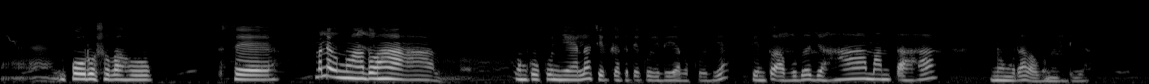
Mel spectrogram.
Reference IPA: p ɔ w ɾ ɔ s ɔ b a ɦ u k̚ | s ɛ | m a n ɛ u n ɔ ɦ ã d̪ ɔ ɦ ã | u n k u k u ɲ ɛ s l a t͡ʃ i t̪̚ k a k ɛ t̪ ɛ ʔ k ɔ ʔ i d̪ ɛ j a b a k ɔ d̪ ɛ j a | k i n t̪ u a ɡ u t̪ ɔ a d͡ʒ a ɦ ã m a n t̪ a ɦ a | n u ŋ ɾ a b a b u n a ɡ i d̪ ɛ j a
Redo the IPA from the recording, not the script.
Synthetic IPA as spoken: p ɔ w ɾ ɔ s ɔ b a ɦ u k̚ | s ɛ | m a n ɛ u n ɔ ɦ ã d̪ ɔ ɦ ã | u n k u k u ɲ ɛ l a t͡ʃ i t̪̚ k a k ɛ t̪ ɛ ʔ k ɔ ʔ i d̪ ɛ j a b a k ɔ d̪ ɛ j a | k i n t̪ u a b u d̪ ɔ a d͡ʒ a ɦ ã m a n t̪ a ɦ a | n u ŋ ɾ a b a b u n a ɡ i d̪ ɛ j a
